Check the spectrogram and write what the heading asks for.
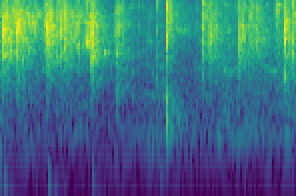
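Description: A run of sharp, irregular still-camera shutter clicks, several in quick succession, with two soft low thumps about a third and two-thirds of a second in.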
